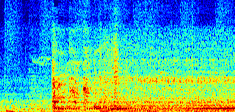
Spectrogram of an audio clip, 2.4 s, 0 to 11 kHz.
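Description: The Isuzu engine of a SANY SY135C-10 excavator, a 13.5-ton machine, cranks and catches, then settles into a steady, fairly close mechanical rumble.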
